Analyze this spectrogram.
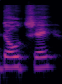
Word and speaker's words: Dolce: Welcome back to the Soft Girl Era podcast hosted by Dolce, pronounced dol-say like sweet softness whispered in French.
